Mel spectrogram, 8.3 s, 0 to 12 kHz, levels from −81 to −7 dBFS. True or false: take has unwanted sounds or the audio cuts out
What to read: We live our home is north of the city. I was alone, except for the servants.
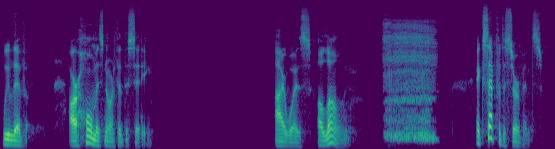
true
